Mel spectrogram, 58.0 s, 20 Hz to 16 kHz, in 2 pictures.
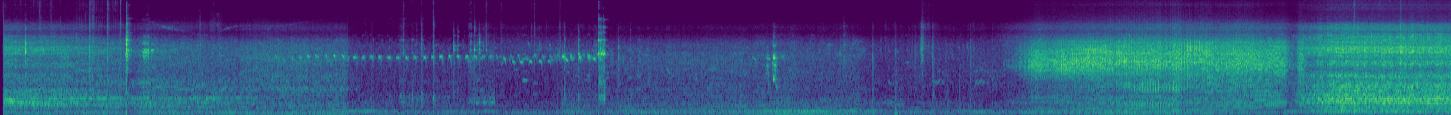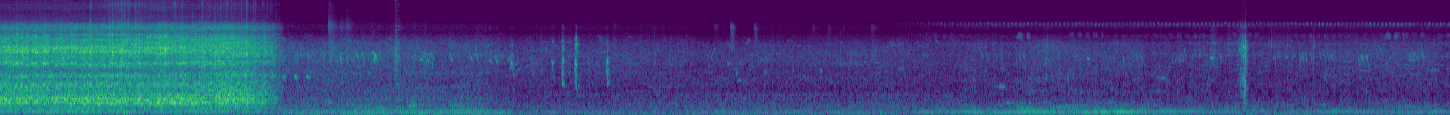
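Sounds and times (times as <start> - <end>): power grinder on steel: 0.0 - 5.8, 20.1 - 34.7
machine whine: 0.0 - 7.0, 20.2 - 34.8.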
